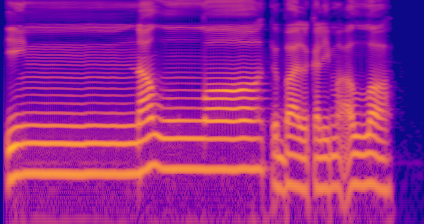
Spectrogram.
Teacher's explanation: Okey. Innallah, tebal kalimah Allah, lafzul jalalah, kerana nun sebelum dia berbaris di atas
